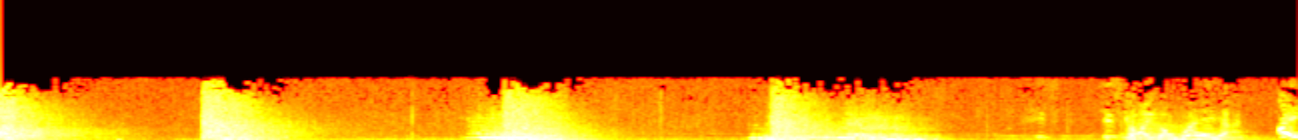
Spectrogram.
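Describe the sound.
Gunshots ring out at an enraged bear near a cabin in an audio drama. About five sharp, loud bangs come at uneven intervals, each with a decaying tail, and voices are heard between them.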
